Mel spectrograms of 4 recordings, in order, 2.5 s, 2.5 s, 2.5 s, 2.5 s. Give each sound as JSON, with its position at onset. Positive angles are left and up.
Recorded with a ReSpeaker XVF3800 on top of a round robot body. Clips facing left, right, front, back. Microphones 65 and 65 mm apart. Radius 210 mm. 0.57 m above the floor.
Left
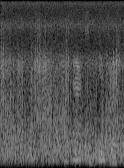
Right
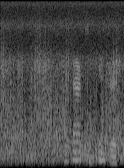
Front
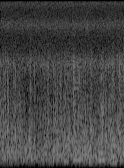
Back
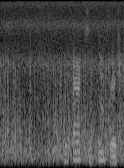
{"t": 1.3, "sound": "a man speaking", "azimuth_deg": -155}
